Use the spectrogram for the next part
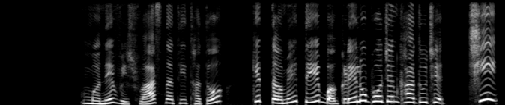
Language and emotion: Gujarati, disgusted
